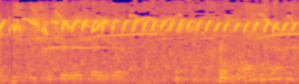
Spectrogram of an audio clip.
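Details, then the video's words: White-eyes singing on a training mix made for song contests: a long, fast, high trill of uniform repeated notes, with a thin steady whistle and soft lower chatter beneath. "Terapi pleci + simulasi lomba burung pleci untuk melatih mental pleci"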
